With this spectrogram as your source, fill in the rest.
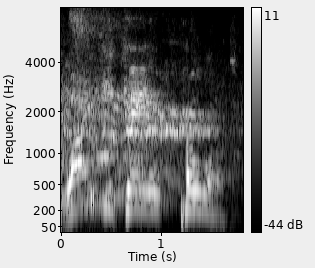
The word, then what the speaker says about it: Iyekepolor: The last name for this young lady is Iyekepolor, pronounced Yek Polor.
